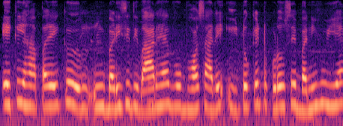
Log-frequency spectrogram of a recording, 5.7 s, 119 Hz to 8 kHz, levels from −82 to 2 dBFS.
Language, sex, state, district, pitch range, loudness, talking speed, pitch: Hindi, female, Delhi, New Delhi, 215-240 Hz, -15 LUFS, 190 wpm, 230 Hz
